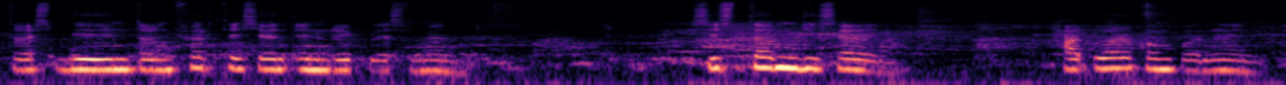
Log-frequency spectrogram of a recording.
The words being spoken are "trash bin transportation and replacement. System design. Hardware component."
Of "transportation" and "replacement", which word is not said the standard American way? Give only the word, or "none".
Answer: transportation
